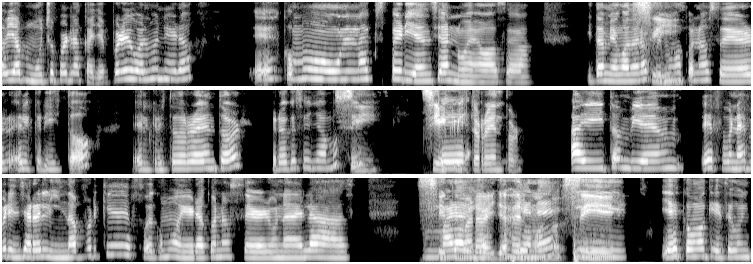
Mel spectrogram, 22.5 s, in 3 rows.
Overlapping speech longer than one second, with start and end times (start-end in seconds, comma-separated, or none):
19.2-21.2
